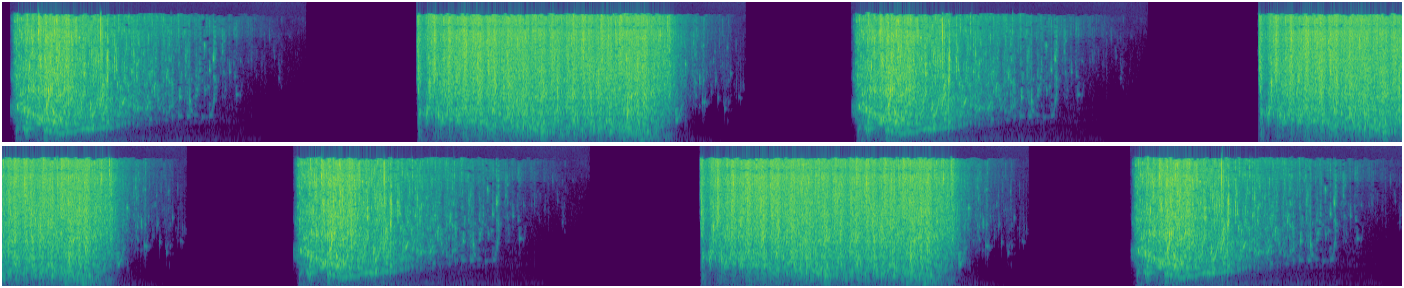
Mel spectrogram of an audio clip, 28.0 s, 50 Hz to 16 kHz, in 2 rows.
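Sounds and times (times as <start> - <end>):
water rushing and splashing: 12.8 - 15.0, 21.1 - 23.4.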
